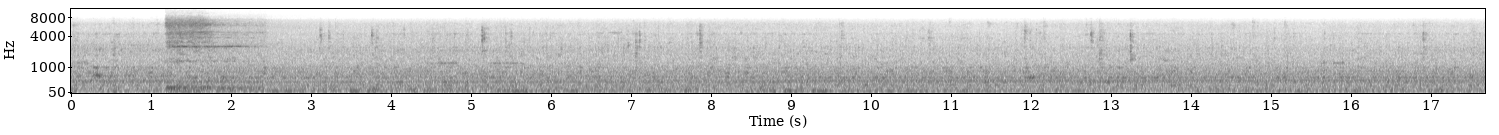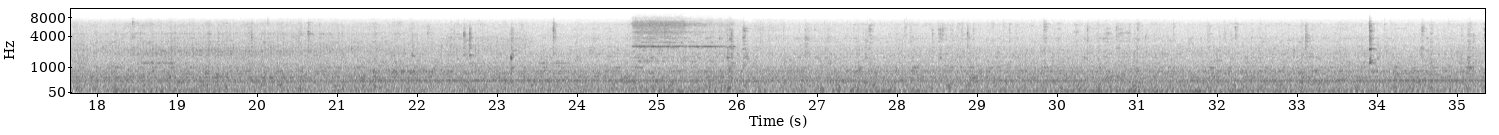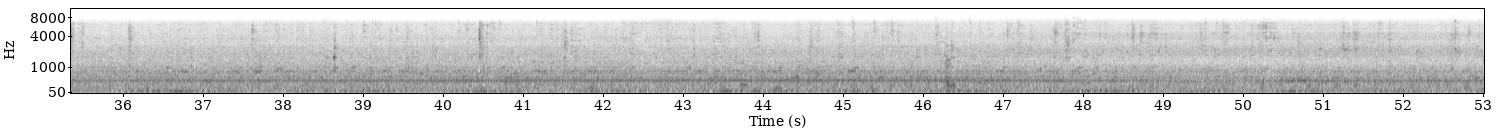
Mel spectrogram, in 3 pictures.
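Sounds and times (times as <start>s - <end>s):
heavy machinery drone: 0.0s - 7.1s, 15.1s - 26.9s
high-pitched tone: 1.2s - 2.8s
metallic squealing: 1.2s - 2.8s, 24.7s - 26.2s.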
